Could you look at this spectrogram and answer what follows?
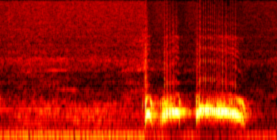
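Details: Aged decoy spotted dove, more than ten years old, used as a ground caller, giving one brief sharp note followed by two drawn-out, steady, gently curving coos after a quiet stretch of low background rumble.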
